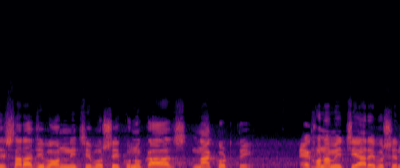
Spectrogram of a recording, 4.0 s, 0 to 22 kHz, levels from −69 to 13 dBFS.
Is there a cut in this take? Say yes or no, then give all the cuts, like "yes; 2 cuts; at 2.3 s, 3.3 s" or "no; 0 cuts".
no; 0 cuts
